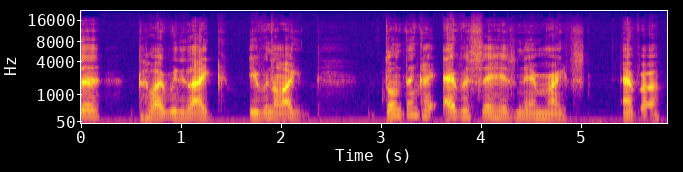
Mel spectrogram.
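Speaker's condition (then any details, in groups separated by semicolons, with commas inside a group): Cerebral palsy; tight muscles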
